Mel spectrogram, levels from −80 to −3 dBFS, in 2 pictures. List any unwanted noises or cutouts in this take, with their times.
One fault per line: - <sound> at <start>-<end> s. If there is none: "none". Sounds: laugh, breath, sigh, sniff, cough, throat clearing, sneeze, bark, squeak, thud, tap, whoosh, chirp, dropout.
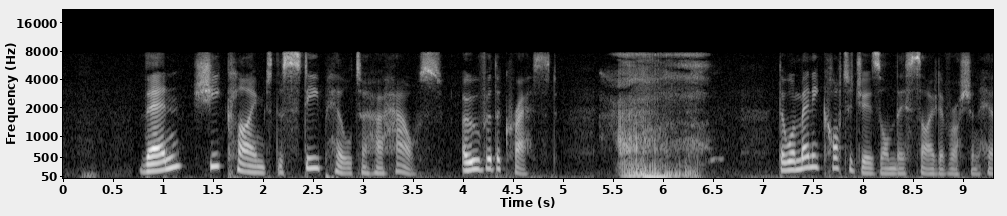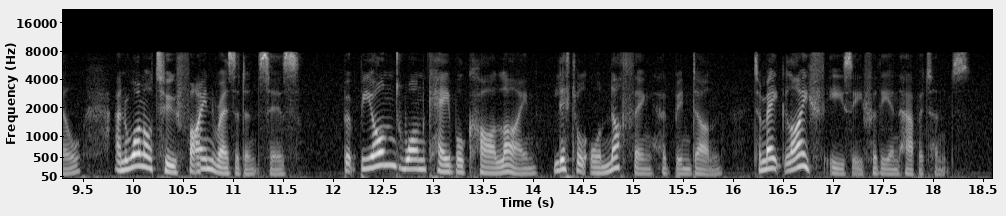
- breath at 0.1-0.4 s
- breath at 5.4-6.6 s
